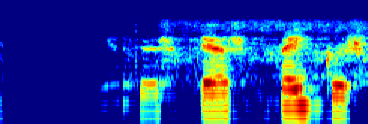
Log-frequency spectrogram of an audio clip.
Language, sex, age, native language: Icelandic, male, 7, Icelandic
